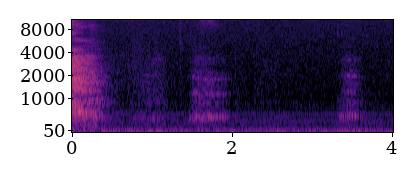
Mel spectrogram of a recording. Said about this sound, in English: Three deep breaths, go.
